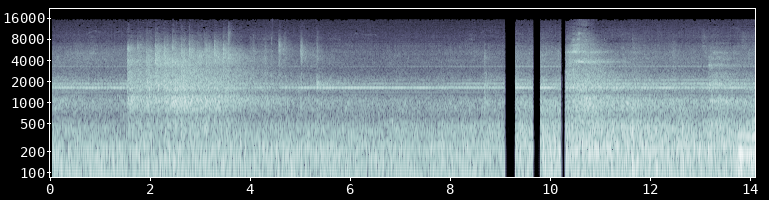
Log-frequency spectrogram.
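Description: Steady low rumble of an indoor ice arena's hall noise with a thin steady high tone, a hissy burst of noise a couple of seconds in, and three brief cut-outs to silence a little past the middle. Music starts right at the end.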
